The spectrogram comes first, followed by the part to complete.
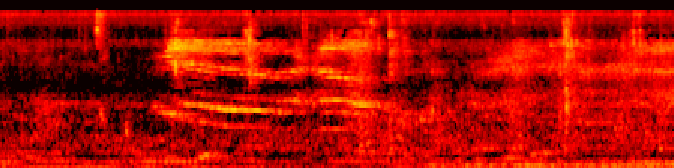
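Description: A high-pitched animal call, wavering and then falling, from about a second in for roughly a second and a half.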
